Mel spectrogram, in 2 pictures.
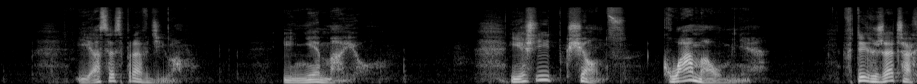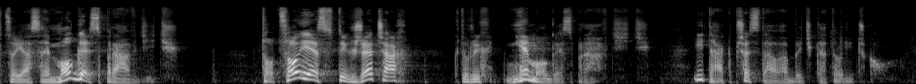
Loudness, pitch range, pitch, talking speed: -21 LUFS, 100-155 Hz, 120 Hz, 110 wpm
